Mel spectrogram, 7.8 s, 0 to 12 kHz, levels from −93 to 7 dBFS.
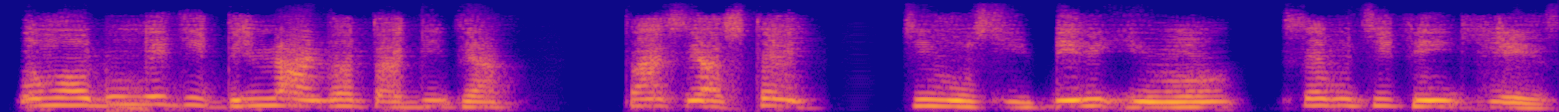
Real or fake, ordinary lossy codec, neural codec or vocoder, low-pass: fake; none; codec, 44.1 kHz, 0.9 kbps, DAC; 10.8 kHz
